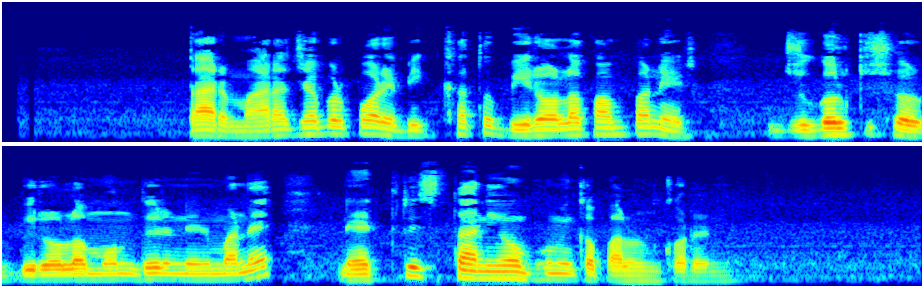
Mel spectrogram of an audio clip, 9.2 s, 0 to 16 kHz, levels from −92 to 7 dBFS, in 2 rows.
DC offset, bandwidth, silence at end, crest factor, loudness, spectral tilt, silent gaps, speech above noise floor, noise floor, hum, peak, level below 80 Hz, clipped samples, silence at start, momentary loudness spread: under 0.1%; 9 kHz; 0.95 s; 22 dB; -24 LUFS; -6 dB/octave; none; 40 dB; -63 dBFS; none; -2 dBFS; -68 dBFS; under 0.1%; 0.95 s; 11 LU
